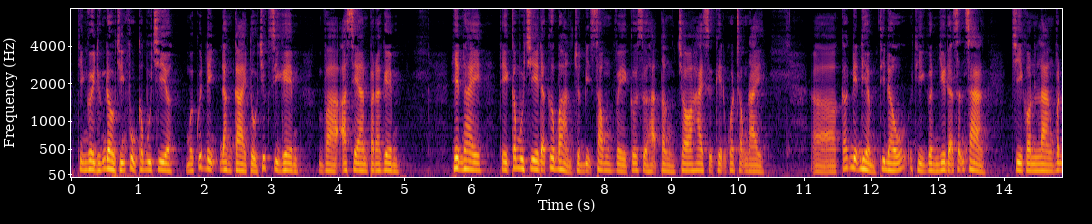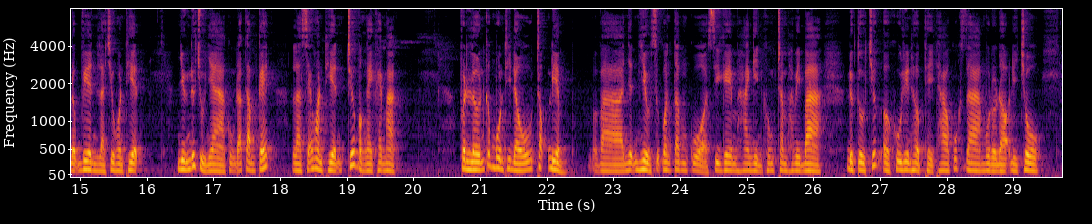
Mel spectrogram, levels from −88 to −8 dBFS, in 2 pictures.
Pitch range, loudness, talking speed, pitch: 120-145 Hz, -24 LUFS, 230 wpm, 130 Hz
